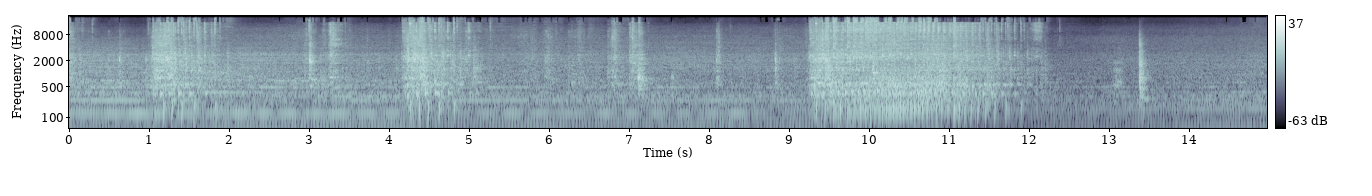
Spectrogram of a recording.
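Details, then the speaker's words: Briggs & Stratton small engine, revived after being locked up, fires steadily and consistently between louder bursts, smoking from oil put in for a suspected frozen piston; runs evenly, carb and tank still need cleaning. "so that's firing up pretty consistently"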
